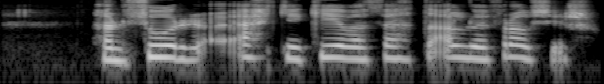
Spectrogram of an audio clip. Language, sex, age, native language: Icelandic, female, 13, Icelandic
